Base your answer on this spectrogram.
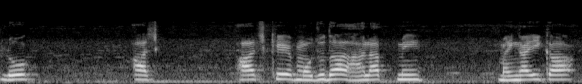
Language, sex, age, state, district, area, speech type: Urdu, male, 18-30, Telangana, Hyderabad, urban, spontaneous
